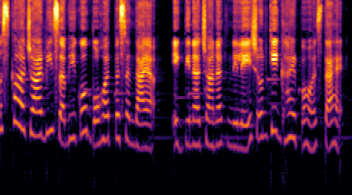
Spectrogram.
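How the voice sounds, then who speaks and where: A woman with a very high voice narrates a scripted cartoon family tale. A faint music bed runs behind her storytelling. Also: unhurried, fairly bright tone.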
